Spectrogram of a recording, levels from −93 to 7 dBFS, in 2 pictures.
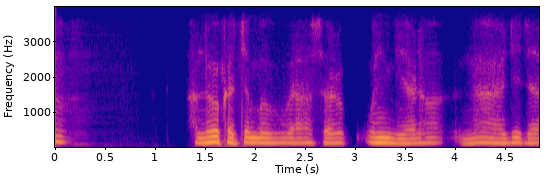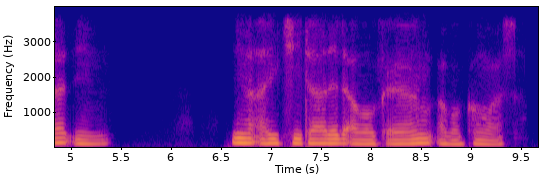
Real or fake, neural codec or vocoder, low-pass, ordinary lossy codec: fake; codec, 16 kHz, about 1 kbps, DyCAST, with the encoder's durations; 3.6 kHz; Opus, 24 kbps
